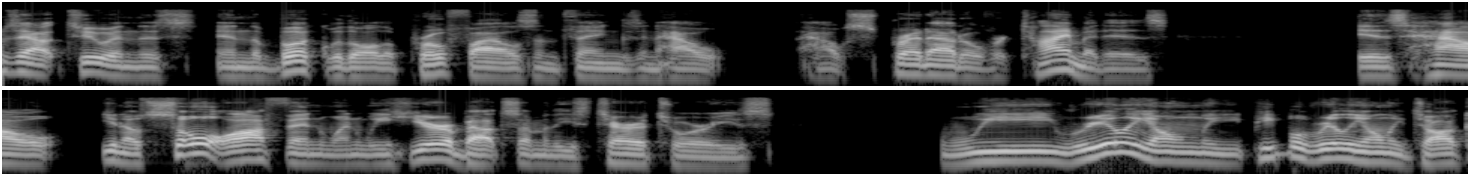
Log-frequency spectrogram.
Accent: New York City, New York, United States; I grew up in New York City, so we had about 48,000 pro sports teams.

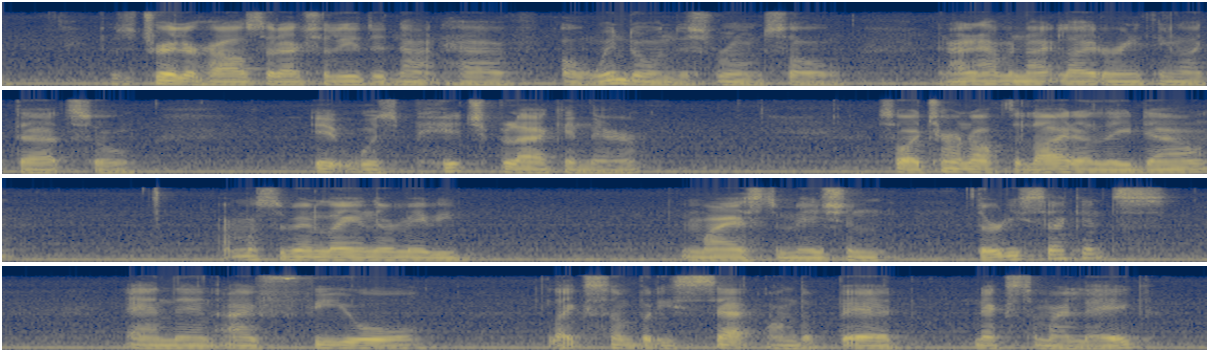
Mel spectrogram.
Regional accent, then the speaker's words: Texas, United States; I'm from South Texas.

